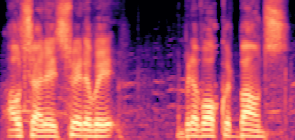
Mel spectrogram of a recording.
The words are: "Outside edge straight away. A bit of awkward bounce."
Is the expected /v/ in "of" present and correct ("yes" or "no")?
yes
